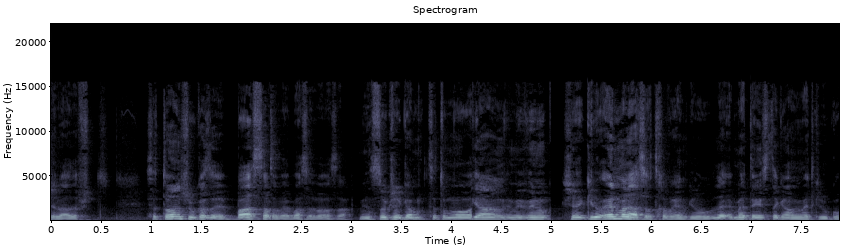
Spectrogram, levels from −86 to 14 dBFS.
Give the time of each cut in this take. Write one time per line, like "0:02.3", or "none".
0:01.5
0:02.2
0:03.0
0:04.2
0:05.0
